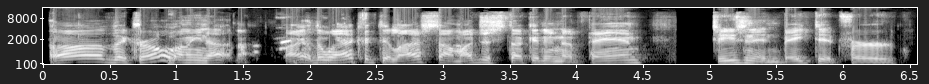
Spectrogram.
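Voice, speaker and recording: A man with a slightly high voice, talking fast and excitedly in a loose group chat. He laughs often and jumps in over the others. His tone stays light and eager. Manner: excitable, laughing, quick to interrupt. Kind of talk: casual chat.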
